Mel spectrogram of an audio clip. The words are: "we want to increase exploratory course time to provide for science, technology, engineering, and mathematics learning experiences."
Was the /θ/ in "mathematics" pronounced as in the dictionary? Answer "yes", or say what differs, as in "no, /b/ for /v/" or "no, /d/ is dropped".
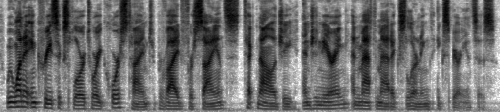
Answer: yes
